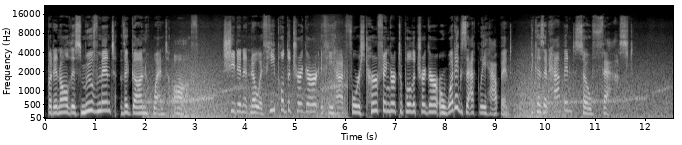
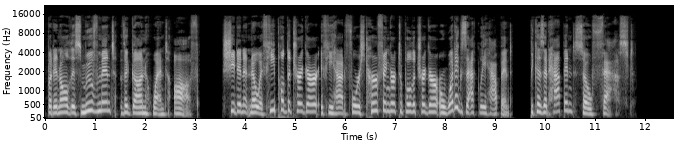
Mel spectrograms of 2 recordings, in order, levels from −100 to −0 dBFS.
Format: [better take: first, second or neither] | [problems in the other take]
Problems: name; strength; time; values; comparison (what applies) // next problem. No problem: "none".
second | wind noise on the microphone; occasional gusts; from 2 to 6 s and from 9 s on; 10 dB below the speech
